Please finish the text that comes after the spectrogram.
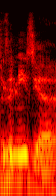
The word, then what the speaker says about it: Venezia: It's pronounced Venice! You freaking moron! I'm sorry, it's Venezia, actually.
